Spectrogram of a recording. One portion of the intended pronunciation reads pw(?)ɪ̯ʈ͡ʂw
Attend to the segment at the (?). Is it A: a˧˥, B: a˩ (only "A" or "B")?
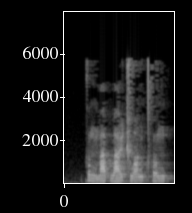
A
